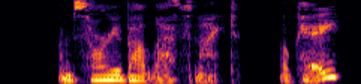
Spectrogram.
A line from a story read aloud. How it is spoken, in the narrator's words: He mutters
